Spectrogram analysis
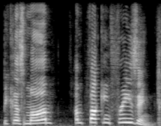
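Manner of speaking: put-on baby bear answering his mom, high and indignant; baby polar bear punchline. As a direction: deliver the punchline as a shivering little cub. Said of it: "looks up at his mom and says".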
